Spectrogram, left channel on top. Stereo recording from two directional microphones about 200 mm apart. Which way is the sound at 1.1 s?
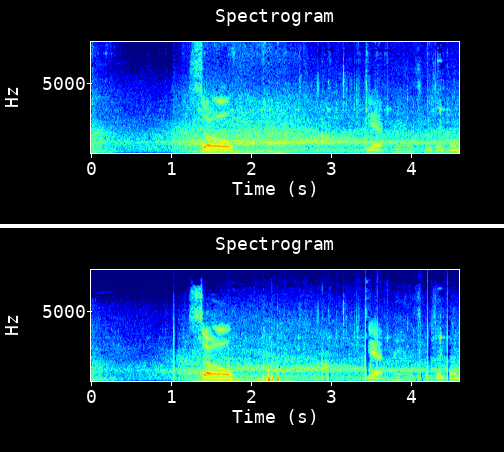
60° left (ahead or behind).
